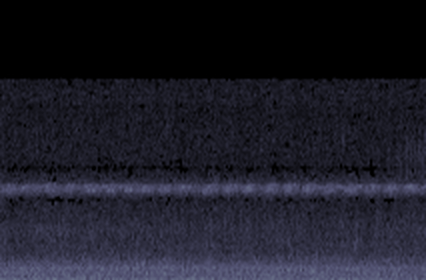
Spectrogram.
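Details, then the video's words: Cicada calling from a tree, a steady, unbroken high-pitched whine holding one even pitch throughout, over a constant broad rushing background noise. "cicada was going crazy"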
